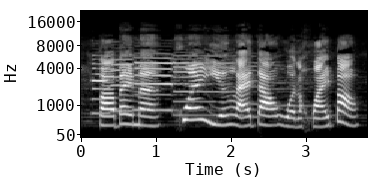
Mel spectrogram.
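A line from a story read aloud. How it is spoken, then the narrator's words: Smiling mother. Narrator (Chinese): 大地妈妈笑着说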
